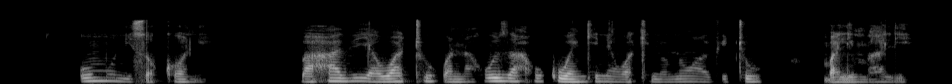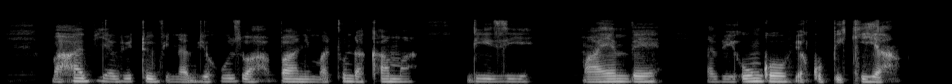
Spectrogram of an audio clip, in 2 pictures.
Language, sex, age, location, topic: Swahili, male, 18-24, Nairobi, finance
